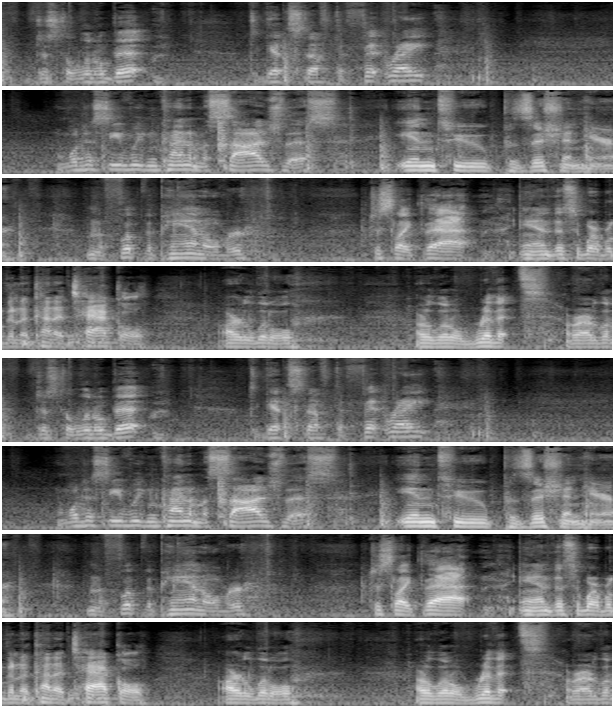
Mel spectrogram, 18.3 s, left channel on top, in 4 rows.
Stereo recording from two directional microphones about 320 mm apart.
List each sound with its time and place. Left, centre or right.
0.6 s speech: centre
5.0 s speech: centre
9.8 s speech: centre
11.9 s speech: right
16.8 s speech: centre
